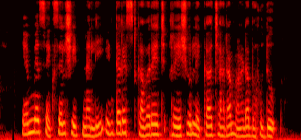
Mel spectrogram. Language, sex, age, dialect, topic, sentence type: Kannada, female, 41-45, Mysore Kannada, banking, statement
